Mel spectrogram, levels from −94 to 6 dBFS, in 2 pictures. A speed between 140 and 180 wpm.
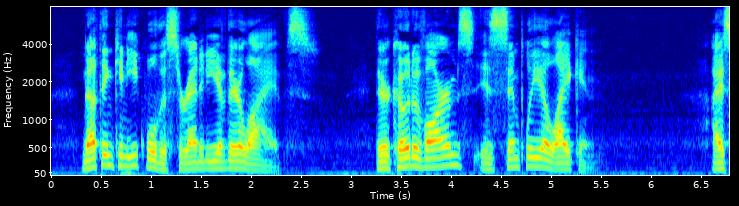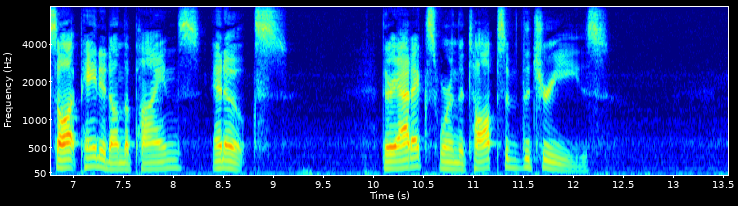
Yes: average, 150 wpm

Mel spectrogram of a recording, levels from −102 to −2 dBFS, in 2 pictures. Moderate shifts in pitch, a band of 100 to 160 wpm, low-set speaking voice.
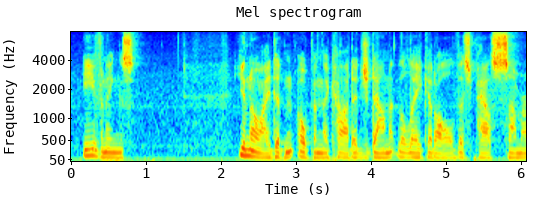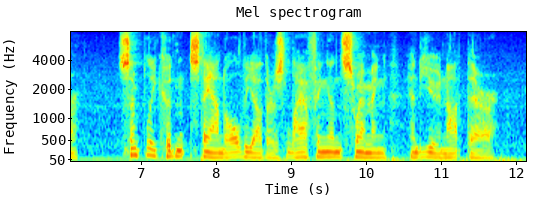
No: narrow, 2.2 semitones; average, 150 wpm; low, 105 Hz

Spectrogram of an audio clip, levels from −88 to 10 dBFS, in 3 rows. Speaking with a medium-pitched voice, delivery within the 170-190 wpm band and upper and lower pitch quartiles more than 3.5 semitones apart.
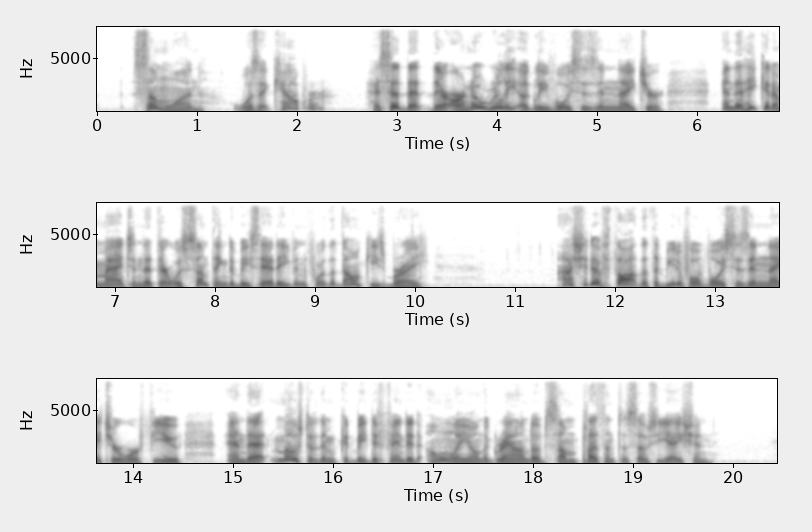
Yes: medium, 160 Hz; average, 175 wpm; average, 4.0 semitones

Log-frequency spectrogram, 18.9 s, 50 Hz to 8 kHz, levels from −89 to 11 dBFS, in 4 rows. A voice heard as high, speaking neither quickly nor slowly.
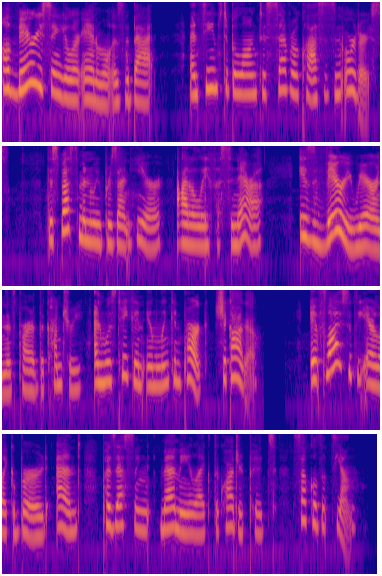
Yes: very high, 260 Hz; average, 180 wpm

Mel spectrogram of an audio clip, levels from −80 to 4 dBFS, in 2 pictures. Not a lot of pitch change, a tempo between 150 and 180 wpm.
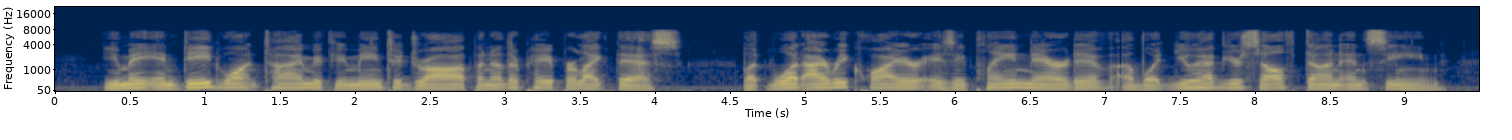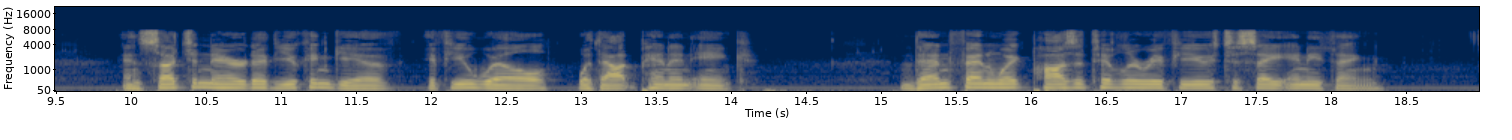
Yes: narrow, 2.3 semitones; average, 165 wpm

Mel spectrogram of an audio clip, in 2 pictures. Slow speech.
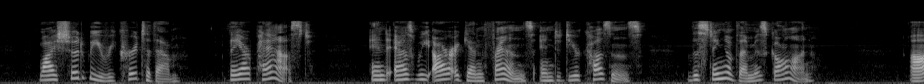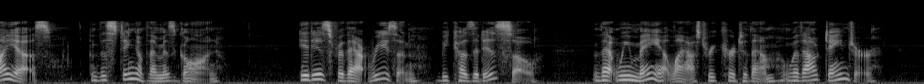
No: average, 165 wpm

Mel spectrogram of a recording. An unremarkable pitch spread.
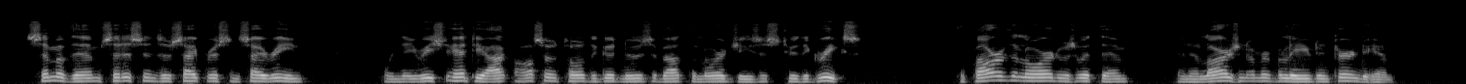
No: narrow, 2.3 semitones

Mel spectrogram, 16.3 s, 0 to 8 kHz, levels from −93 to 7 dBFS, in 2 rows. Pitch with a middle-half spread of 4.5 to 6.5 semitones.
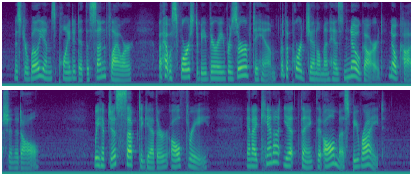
Yes: average, 5.1 semitones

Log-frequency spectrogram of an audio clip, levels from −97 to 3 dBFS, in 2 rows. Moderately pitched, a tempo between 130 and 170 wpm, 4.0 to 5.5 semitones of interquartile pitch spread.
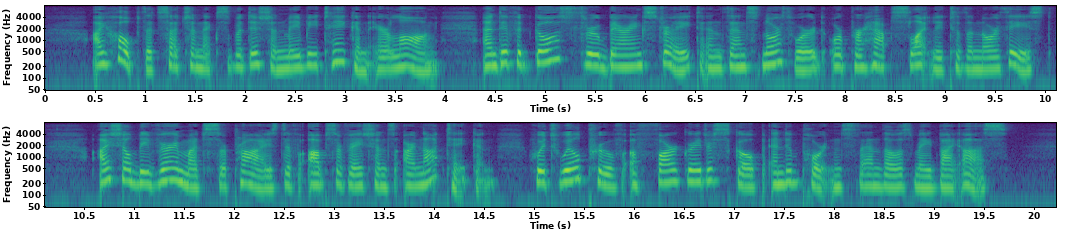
No: high, 195 Hz; average, 155 wpm; average, 4.3 semitones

